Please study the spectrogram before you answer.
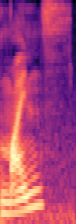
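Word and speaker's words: Mainz: I have mines people people call it Mains but it's called mines it depends with where you come from those it doesn't depend where you come from there's a name you need to pronounce it correctly then uh taking on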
